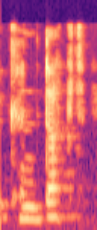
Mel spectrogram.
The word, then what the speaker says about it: conduct: behavior is the way you conduct accent on the second syll or lead yourself. Demak mana shu xulq maʼnosi fe'l ham bo'lar ekan. Yaʼni the way you conduct. Oʻzingizni tutishingiz. oʻzini tutish maʼnosida kelyapti. Agar fel boʻlsa. Keep the accent on the second syllable to conduct or lead an orchestra and to conduct an interview by asking someone questions.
